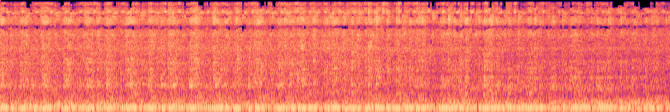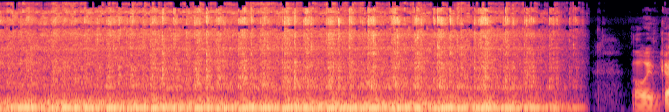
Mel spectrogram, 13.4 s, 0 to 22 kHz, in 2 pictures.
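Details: 1971 Chevelle body on stock car chassis, 5.3 LS swap with Holley Terminator, Sloppy cam, LS7 lifters, PAC 1219 springs, headers, first start in 30 years: smooth even V8 idle, deep steady rumble, no ticks or knocks, until cut off. Normal idle.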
